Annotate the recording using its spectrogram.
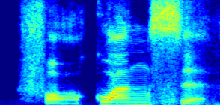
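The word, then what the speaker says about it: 佛光寺: So one example is Fo Guangsi. So that is how you pronounce it, Fo Guangsi.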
